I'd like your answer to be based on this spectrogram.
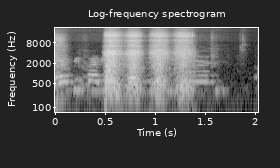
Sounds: Sniff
